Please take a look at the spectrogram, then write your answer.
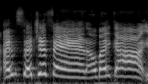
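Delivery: high, loud fangirl squeal; uncool gushing fan. Retold or imitated. Hostess meeting her comedy idol, uncool gushing. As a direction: gush with no chill at all. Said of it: "very uncool".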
